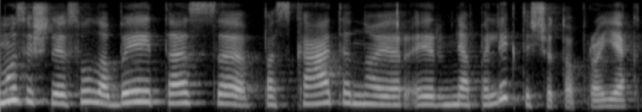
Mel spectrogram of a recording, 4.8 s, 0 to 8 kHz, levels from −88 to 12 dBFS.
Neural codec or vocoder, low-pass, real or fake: none; 7.2 kHz; real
